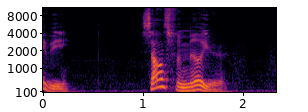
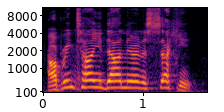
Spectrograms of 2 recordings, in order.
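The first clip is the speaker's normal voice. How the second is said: loud, high holler; raised voice carrying to another room; shouting back; 10 semitones higher, 6 dB louder than usual. Acted. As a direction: tease them loudly down the hall.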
